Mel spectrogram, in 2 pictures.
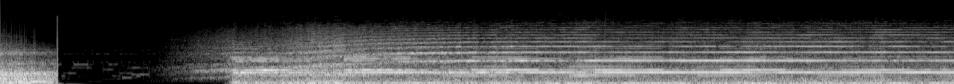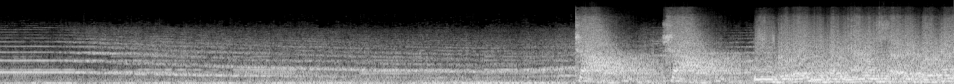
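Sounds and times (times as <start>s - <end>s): low rumble: 0.0s - 0.7s, 11.9s - 19.0s
warning siren winding down: 0.0s - 19.0s.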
